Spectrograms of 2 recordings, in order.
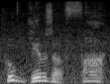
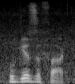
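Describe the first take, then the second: First: Pissed off. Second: Mildly irritated dismissal, pitched up. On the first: Son retelling what he told his father, pissed off. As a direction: hit it harder, openly fed up. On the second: Son venting about his father's correction, irritated. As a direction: brush the argument off, annoyed. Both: Retold or imitated. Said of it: "I was pissed".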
